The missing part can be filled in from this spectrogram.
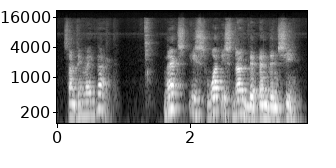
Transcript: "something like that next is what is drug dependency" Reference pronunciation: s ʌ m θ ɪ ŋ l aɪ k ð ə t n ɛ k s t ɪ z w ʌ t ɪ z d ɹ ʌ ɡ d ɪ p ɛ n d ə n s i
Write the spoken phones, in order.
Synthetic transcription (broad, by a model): s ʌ m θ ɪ ŋ l aɪ k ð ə t n ɛ k s t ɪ s w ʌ t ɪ s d ʌ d d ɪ p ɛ n d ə n s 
